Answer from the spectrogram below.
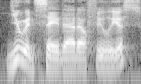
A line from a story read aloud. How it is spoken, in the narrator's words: cackled Aunt Muriel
